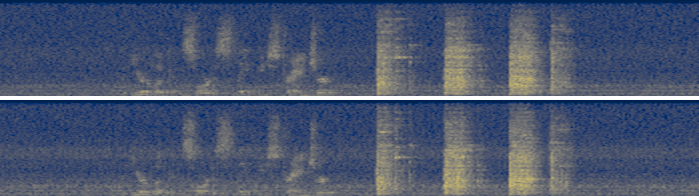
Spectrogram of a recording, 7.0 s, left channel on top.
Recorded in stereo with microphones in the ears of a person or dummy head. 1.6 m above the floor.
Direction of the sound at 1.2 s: 40° right (ahead or behind).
